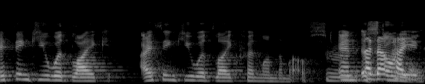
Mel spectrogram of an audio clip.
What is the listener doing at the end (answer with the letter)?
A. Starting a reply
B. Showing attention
A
